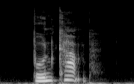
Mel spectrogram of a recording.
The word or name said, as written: bundkamp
